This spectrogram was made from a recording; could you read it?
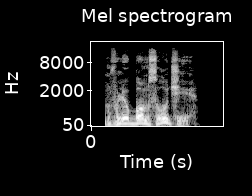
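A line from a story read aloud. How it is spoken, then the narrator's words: Raven's muffled voice. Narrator (Russian): глухо сказал ворон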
